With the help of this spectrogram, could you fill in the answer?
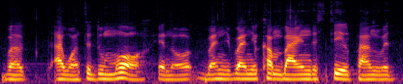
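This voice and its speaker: A man from Trinidad and Tobago, a steel pan player answering interview questions in a halting way, restarting and repeating words. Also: medium pitch, flat delivery, over a noisy crowd. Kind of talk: interview guest.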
